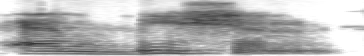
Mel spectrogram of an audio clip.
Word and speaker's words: ambition: that is right ambition so let me pronounce it in three ways again ambition this is wrong ambition stressing here third one which is wrong and the correct one is ambition so b is getting the stress because this is second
